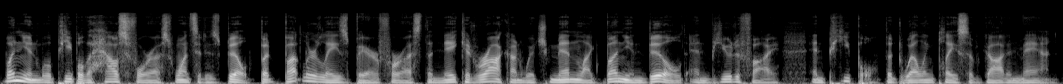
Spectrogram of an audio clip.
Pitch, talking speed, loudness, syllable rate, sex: 95 Hz, 210 wpm, -19 LUFS, 4.8 syllables/s, male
